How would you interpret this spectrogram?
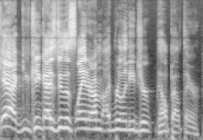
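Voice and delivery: high, hurried mock plea; imitated pleading student. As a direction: imitate a flustered wrestler begging for help. Acting Thea pleading with both.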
